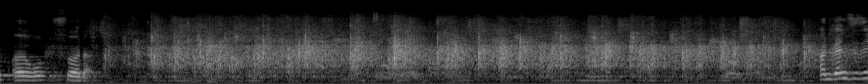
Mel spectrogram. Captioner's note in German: Beifall BÜNDNIS 90/DIE GRÜNEN und CDU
